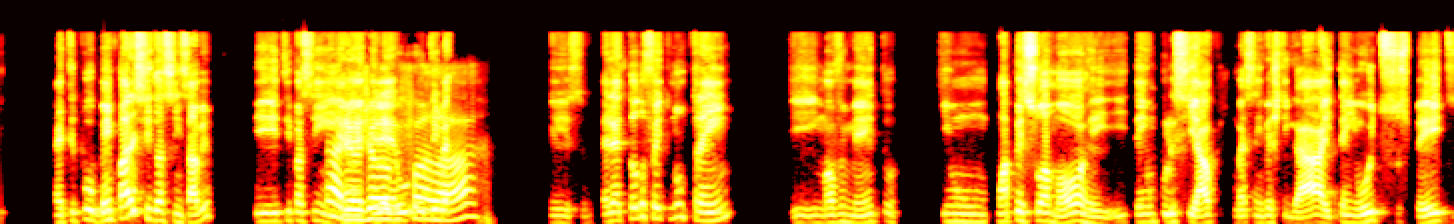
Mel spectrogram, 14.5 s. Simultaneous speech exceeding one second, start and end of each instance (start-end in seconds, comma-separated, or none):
3.2-4.5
